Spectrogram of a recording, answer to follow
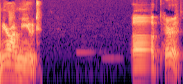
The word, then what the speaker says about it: Parrot: Parrot, like the bird. It's spelled Parrot. different, but it's pronounced parrot.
